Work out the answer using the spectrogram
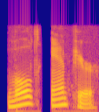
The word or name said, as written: volt-ampere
